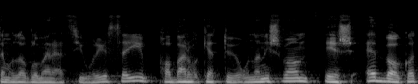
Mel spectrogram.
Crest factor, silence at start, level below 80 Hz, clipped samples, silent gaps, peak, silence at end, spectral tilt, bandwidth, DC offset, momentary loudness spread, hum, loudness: 14 dB; 0 s; -60 dBFS; under 0.1%; none; -16 dBFS; 0 s; -6 dB/octave; 11 kHz; under 0.1%; 6 LU; none; -32 LUFS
